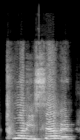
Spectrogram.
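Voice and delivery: mock outraged boyfriend; shocked disbelief. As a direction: gape at the number. Boyfriend shocked in retold film.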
